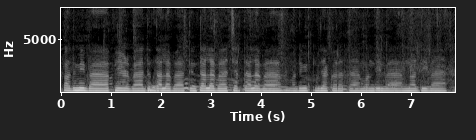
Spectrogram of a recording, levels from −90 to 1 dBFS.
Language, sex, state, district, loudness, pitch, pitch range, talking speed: Bhojpuri, female, Uttar Pradesh, Ghazipur, -31 LUFS, 190 Hz, 185-200 Hz, 150 wpm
